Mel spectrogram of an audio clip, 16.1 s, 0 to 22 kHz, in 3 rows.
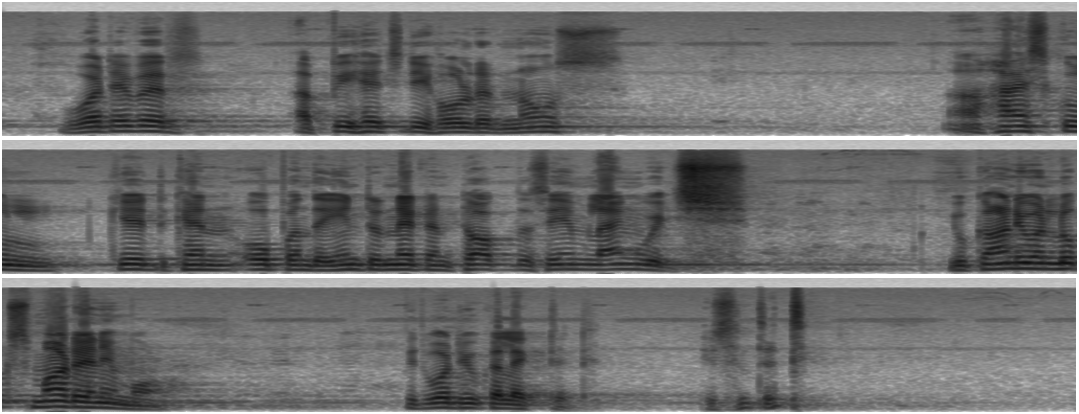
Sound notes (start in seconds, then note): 8.8 few Laugh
